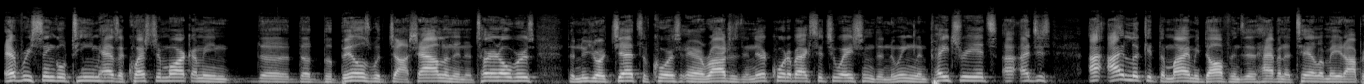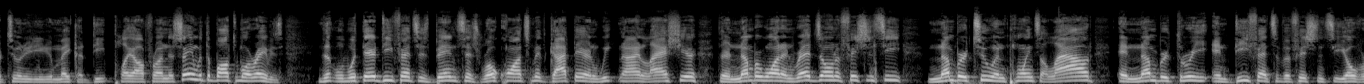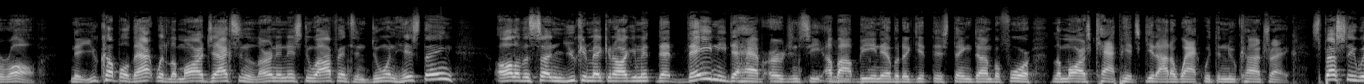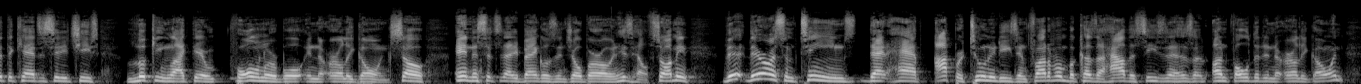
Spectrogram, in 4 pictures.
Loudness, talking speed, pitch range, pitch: -20 LUFS, 220 wpm, 135-170 Hz, 150 Hz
